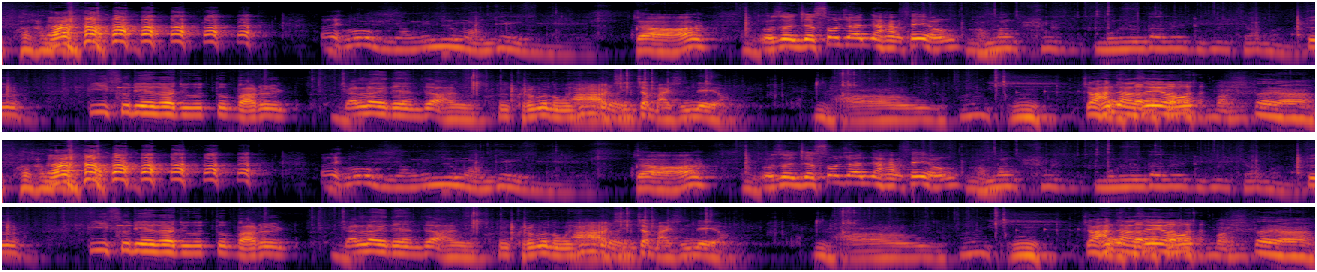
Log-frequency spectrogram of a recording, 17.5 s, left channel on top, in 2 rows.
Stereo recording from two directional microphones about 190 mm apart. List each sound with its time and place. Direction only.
0.3 s speech: 5° left (ahead or behind)
4.2 s speech: 35° left (ahead or behind)
8.3 s speech: centre (ahead or behind)
12.5 s speech: 50° left (ahead or behind)
16.0 s speech: 50° left (ahead or behind)
16.8 s speech: 35° right (ahead or behind)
